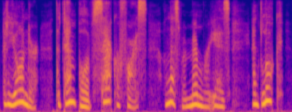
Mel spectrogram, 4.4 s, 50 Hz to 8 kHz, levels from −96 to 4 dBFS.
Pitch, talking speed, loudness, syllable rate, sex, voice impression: 245 Hz, 150 wpm, -19 LUFS, 6.0 syllables/s, female, feminine, slightly young, slightly thin, slightly bright, soft, slightly muffled, fluent, slightly cute, calm, friendly, elegant, kind, modest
